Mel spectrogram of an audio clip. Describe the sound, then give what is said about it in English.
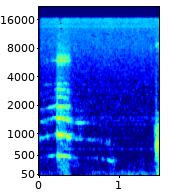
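A cat lets out a short, clear meow, followed by a quiet pause and the start of another louder cry at the very end. No one speaks. “Apparently, that they yells at the cat every time cat makes noises.”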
